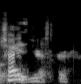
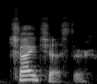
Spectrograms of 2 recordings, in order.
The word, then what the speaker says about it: Chichester: Oh, Chichester. It's what? Chichester. Oh. Chichester. I'll believe you. I don't know. No, I've heard interviews with him. Yeah, that's how he pronounces it.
